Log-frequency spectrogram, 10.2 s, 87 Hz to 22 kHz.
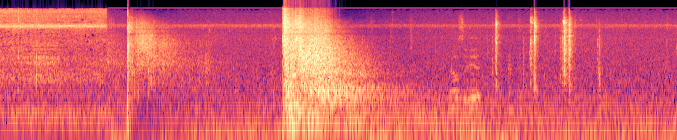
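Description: A single .30-06 rifle shot from a Winchester Model 70 bolt-action rifle about four seconds in, very loud and sudden, with a long echoing tail. A few short sharp clicks follow near the end.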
